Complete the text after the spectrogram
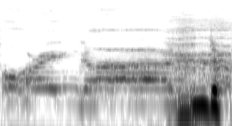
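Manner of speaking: very high, full-lunged battle-cry scream. Retelling a teammate's mid-race cry: imitating someone screaming. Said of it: "just screaming".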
